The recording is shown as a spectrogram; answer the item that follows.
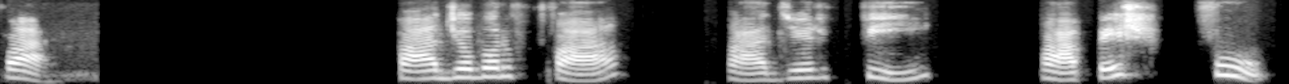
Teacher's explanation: মাখরাজ নিচের ঠোঁটের পেট সামনের উপরের দুই দাঁতের আগার সঙ্গে লাগিয়ে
